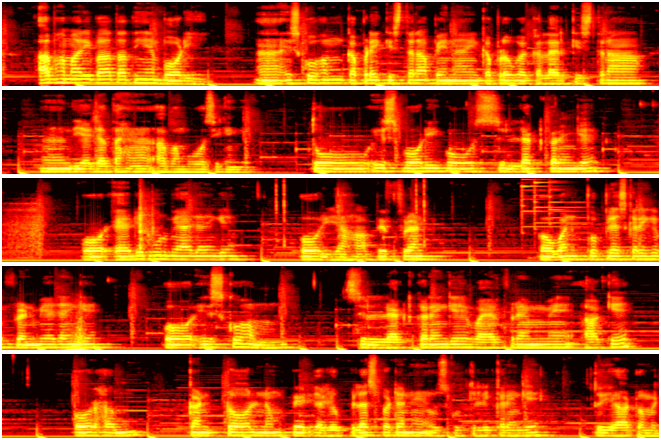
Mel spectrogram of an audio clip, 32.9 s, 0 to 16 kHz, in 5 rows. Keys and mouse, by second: 0.5 middle click, 1.6 middle click, 2.7-5.6 middle drag, 11.9 click, 13.1 Tab, 15.4 Tab, 17.8 KP_1, 21.7-23.2 drag, 26.2 click, 31.5 ctrl+KP_Add, 31.9 ctrl+KP_Add, 32.4 ctrl+KP_Add, 32.6 ctrl+KP_Add.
